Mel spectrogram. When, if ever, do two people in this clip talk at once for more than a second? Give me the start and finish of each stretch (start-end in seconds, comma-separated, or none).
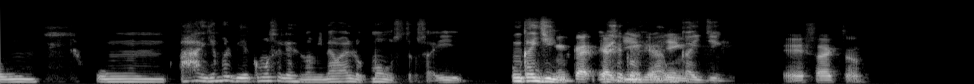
5.5-7.0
